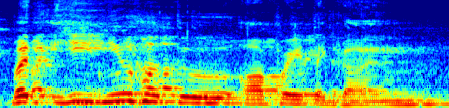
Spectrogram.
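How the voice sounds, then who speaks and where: A man's voice: on the high side, very animated, moderate pace, a little hiss or hum. A man from the Philippines with a Filipino accent, a guest chef in casual podcast chat, talking freely with frequent restarts and laughing often. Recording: very echoey room.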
